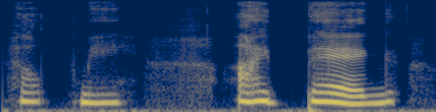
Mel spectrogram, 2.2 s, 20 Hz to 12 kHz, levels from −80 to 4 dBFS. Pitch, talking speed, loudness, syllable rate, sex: 225 Hz, 110 wpm, -17 LUFS, 3.1 syllables/s, female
